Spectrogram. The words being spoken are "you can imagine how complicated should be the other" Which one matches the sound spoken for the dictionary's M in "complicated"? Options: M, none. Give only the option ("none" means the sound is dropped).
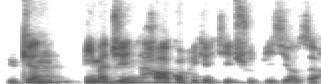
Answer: none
